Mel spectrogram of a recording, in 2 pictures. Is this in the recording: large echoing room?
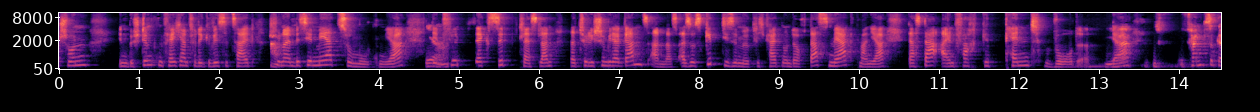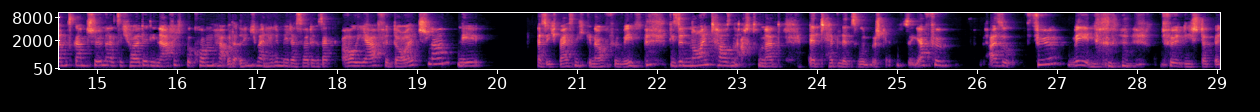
no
